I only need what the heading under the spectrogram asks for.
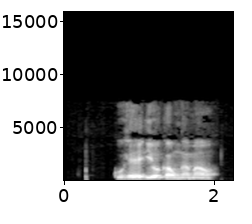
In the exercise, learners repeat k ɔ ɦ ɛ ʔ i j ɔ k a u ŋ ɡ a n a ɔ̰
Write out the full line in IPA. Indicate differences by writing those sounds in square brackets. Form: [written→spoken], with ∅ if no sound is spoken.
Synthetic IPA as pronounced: k [ɔ→u] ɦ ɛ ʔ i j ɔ k a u ŋ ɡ a [n→m] a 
